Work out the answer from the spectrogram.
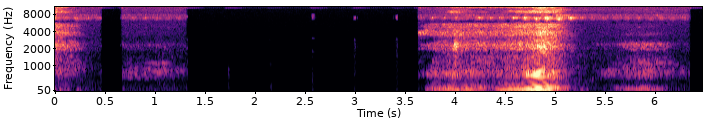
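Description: Loud, rough, low-pitched breathing noises during sleep, with a long silent pause between breaths; heavy snoring.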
